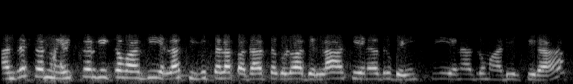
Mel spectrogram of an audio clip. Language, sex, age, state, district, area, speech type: Kannada, female, 45-60, Karnataka, Tumkur, rural, conversation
